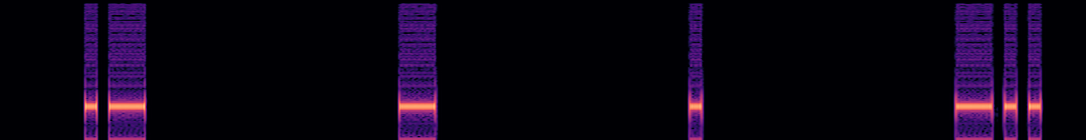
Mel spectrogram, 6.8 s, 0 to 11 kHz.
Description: Morse code, heard as a keyed tone, about 16 wpm, spaced as for 5 wpm, 800 Hz. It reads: ATED
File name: Technical Subjects / Technical Subjects-mp3s / XC @5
